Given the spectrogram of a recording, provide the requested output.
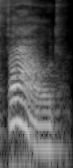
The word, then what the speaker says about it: vowed: Rachel a mustach 11 we say hallowed but alowed people but leopard towed but vowed so lots of words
